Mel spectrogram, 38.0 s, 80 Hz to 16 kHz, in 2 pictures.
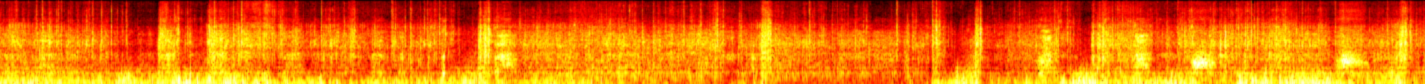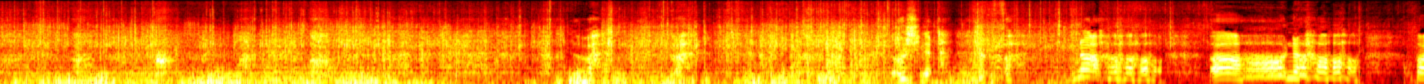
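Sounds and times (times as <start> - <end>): wind buffeting microphone: 0.0 - 10.5, 12.0 - 35.2
bike rattling over bumps: 0.0 - 37.9
bike tyres on rough ground: 0.0 - 37.9.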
